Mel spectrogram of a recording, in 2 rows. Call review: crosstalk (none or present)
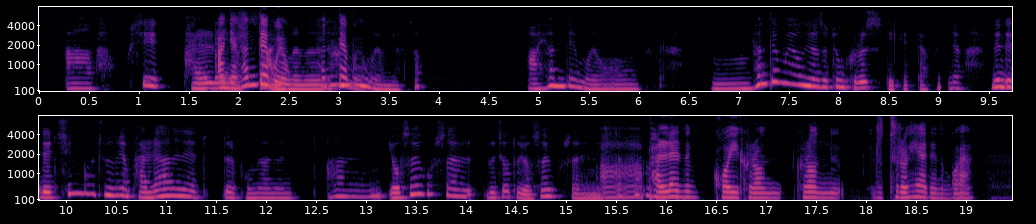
present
